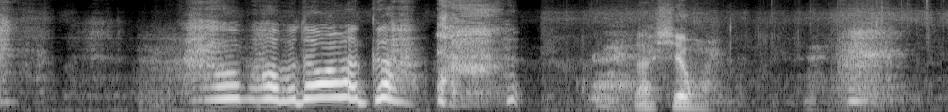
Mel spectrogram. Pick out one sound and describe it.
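A young man speaks in a weary, complaining voice.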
